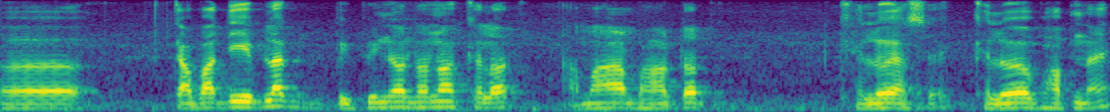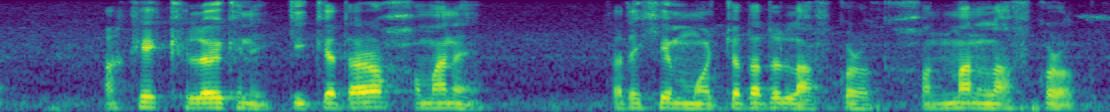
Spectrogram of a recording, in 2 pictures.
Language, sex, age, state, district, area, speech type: Assamese, male, 18-30, Assam, Golaghat, urban, spontaneous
